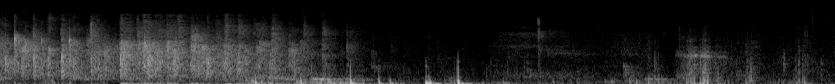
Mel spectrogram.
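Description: An audience gives warm applause welcoming a guest who will talk about his life: a dense, loud patter of many hands that gradually thins into scattered claps and dies down toward the end.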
